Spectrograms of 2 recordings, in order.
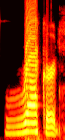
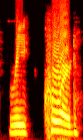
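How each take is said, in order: First: "record" set apart, stressed REC-ord; stress on first syllable. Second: "record" stretched out, stressed re-CORD; stress on second syllable. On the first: Teacher showing the noun's accent, "record" stressed on REC. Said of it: "I'm putting stress here". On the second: Teacher showing the verb's accent, "record" stressed on CORD. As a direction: punch the last syllable of "record". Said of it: "I'm putting the stress over here". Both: Shown as a demonstration.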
